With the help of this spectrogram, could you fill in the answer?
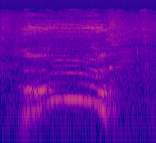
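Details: Indoor Alaskan Malamute, pet dog, utters a short arched whining moan under a second long, rising then dropping, faint against room background.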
